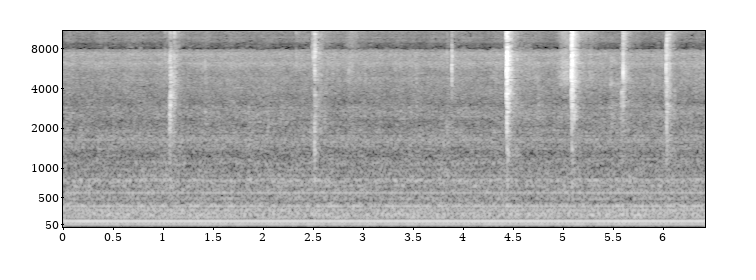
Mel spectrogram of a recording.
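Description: Close-miked mouth sounds of chewing chow mein noodles: soft, wet clicks, about one a second, over a steady low hum.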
